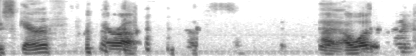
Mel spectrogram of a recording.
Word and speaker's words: Scarif: It's a Star Wars name, right? It's supposed to be Scarif. I wasn't going to correct you, but he did. So that's okay. I'll pronounce it that way. Scarf.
